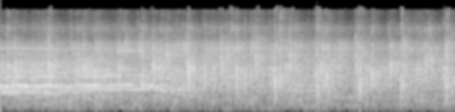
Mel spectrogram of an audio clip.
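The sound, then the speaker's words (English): Audience applause at a ring event fills the whole stretch as DVE Entertainment is invited to make its way to the ring, a steady wash of many hands clapping at a fairly loud, even level, with faint crowd noise mixed in. “Here come round of applause, Chloe and Chuck, and DVE, please.”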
